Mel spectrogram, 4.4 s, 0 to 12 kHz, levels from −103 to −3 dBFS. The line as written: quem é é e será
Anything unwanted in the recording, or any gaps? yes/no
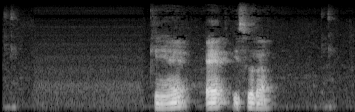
no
